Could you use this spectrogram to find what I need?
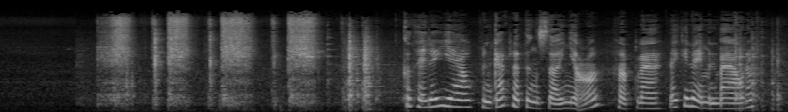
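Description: A carrot is grated quickly on a slicer in rapid strokes.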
